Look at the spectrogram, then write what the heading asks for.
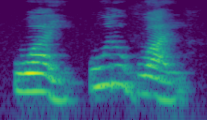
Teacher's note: cuando aparece al final de la palabra, adopta el sonido de la vocal I.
